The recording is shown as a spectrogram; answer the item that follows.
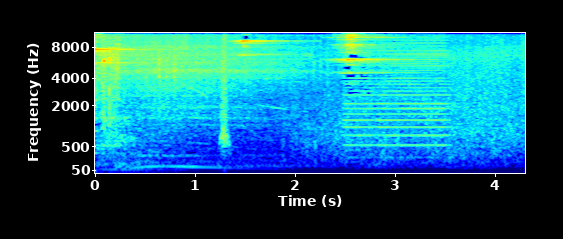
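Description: Faint sound effects of an animated logo intro: a short click about a second in, then a soft pitched chime-like tone lasting about a second.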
